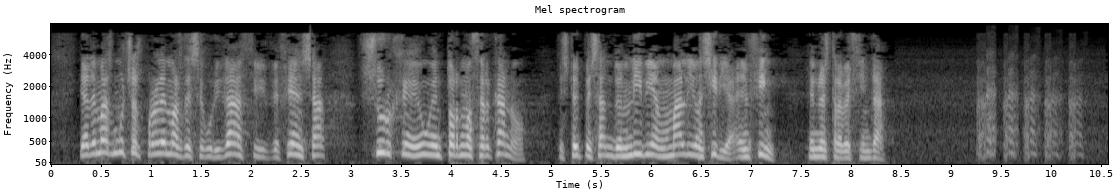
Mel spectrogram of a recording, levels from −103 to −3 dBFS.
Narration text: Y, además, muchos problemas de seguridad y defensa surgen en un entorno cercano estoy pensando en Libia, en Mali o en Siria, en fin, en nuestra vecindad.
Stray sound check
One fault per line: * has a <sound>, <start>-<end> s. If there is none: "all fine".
* has a laugh, 9.2-10.4 s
